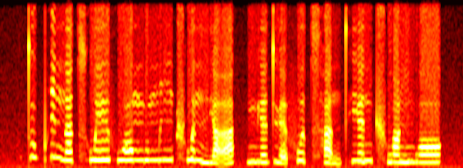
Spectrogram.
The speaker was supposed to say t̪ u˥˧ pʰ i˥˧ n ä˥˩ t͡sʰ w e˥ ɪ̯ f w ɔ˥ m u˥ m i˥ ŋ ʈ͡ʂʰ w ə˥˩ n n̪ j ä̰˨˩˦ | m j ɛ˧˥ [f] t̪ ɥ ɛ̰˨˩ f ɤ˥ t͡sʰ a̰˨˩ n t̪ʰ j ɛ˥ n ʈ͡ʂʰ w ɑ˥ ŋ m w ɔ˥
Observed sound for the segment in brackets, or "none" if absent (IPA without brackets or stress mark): none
